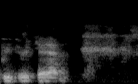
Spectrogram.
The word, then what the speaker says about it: P3K: That's pronounced peak. Yes, I know, but I still pronounce it P3K deliberately.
